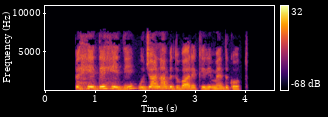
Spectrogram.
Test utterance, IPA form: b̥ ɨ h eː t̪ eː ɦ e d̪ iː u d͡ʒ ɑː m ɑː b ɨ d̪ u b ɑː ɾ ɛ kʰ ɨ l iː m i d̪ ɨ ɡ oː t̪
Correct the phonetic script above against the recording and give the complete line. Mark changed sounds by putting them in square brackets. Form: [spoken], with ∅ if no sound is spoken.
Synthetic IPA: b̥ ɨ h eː [d̪] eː ɦ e d̪ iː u d͡ʒ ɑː [n] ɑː b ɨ d̪ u b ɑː ɾ ɛ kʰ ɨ [ɾ] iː m [ɛ] d̪ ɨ ɡ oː t̪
